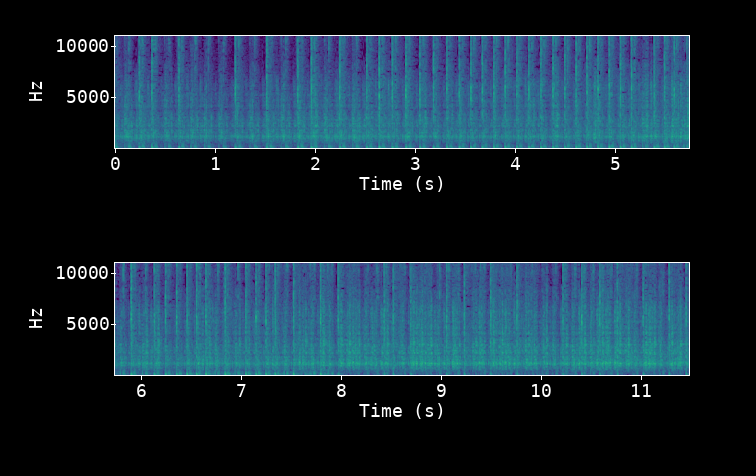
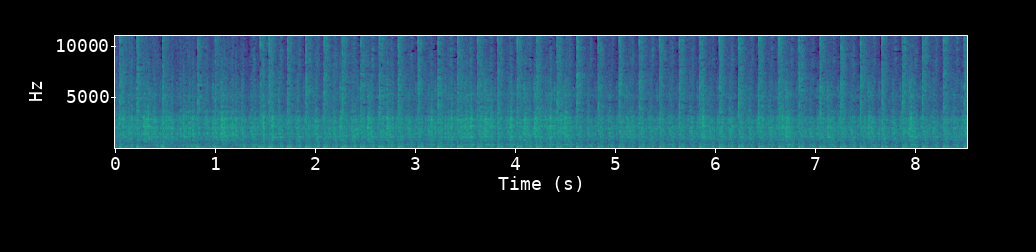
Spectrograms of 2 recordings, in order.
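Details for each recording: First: Newly built Kerzel hit-and-miss model engine, water-cooled with spark ignition, still running in: fires quickly and continuously, about seven to eight beats a second, never coasting; governor mechanism still stiff. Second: Newly finished Kerzel hit-and-miss model engine, water-cooled with spark ignition, just started after priming the carburetor and still running in with a stiff governor and tight, noisy gears. Pops sharply and evenly about five times a second, firing every beat. Normal running.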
